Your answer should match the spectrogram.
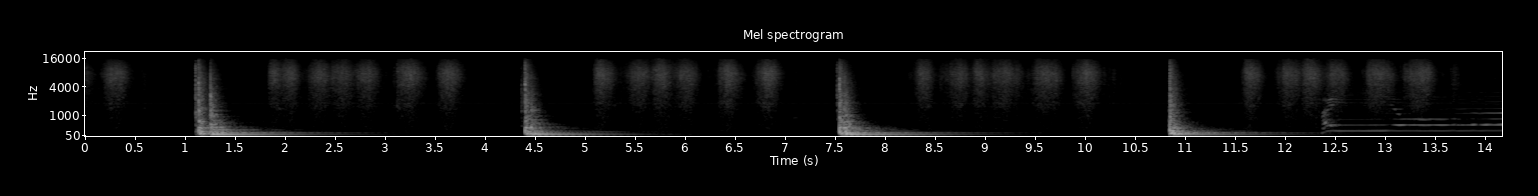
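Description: A waist-worn drum (koshi tsuzumi) of a dengaku sasara dance struck four times, about one deep beat every three seconds, each followed by a run of dry clacks from sasara wooden slat rattles. Near the end a long held tone rises slightly.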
